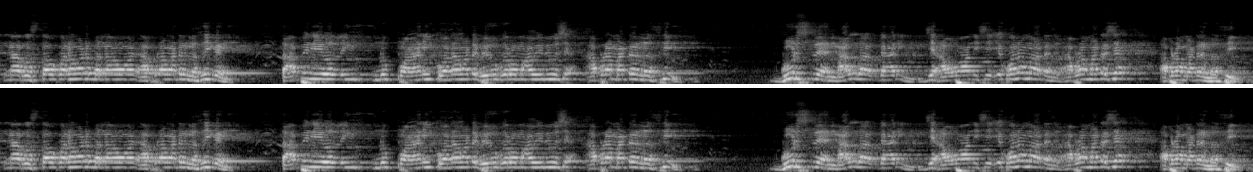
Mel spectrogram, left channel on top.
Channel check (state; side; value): identical; both; correlation 1.00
